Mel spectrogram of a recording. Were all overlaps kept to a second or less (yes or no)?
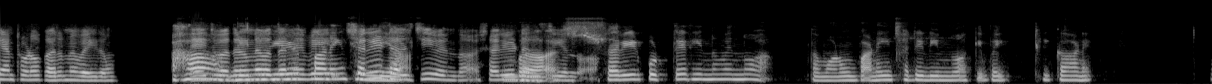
no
